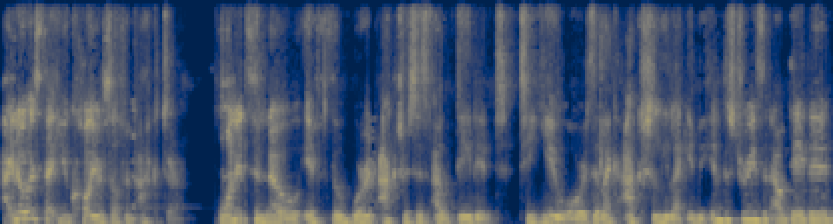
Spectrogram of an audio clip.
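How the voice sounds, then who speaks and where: Somewhat breathy speech rushes by at a very fast pace with ordinary pitch variation. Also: woman, fairly low pitch for a woman. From Ireland. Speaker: podcast co-host. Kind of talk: casual chat.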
